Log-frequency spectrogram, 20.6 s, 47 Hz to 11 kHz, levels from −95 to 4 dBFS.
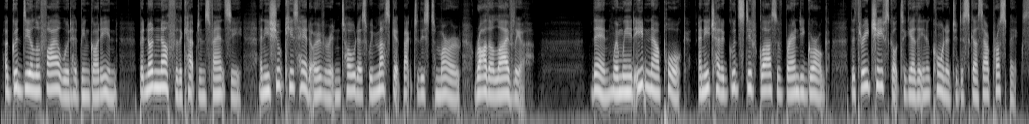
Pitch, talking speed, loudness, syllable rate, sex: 185 Hz, 185 wpm, -19 LUFS, 4.7 syllables/s, female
